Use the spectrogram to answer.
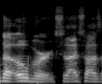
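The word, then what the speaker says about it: Åberg: I started but the announc it's called the oberg so that's why I was like okay it's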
